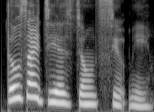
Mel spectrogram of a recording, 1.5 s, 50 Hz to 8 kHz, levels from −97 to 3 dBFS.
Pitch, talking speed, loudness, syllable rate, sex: 225 Hz, 195 wpm, -18 LUFS, 5.0 syllables/s, female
